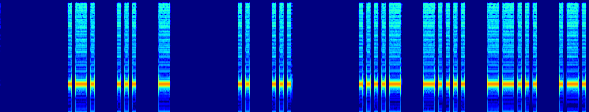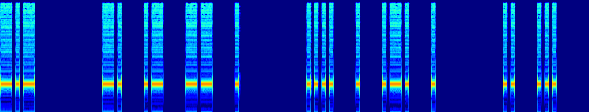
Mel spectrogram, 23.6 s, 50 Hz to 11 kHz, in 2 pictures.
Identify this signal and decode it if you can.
Morse code, heard as a keyed tone, about 16 wpm, spaced as for 11 wpm, 800 Hz. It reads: RST IS 467. NAME HERE IS
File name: QSOs / QSOs-mp3s / kc7haa@10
